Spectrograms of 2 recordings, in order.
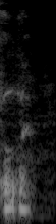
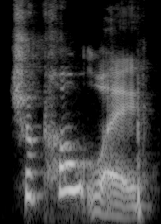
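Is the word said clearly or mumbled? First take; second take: mumbled; clearly. First: The word is mumbled and blurred together. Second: The word is said clearly and distinctly. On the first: "you kind of mumbled it and blurred it together" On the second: "You're saying Chipotle"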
